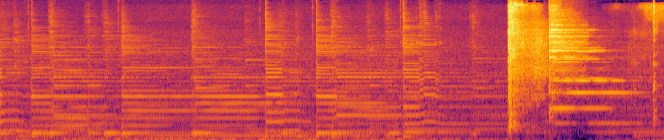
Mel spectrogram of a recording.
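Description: An air rifle pellet from a Beeman Crow Magnum strikes a metal bell, giving a sharp bright clang near the end that rings out, after a stretch of sustained tonal ringing.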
